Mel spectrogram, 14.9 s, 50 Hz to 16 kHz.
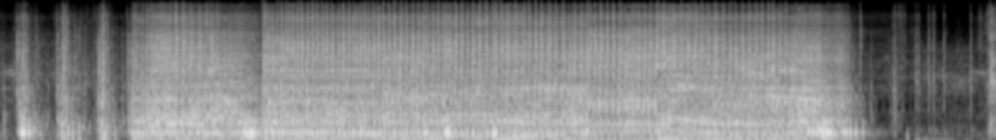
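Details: Yamaha YZ85 two-stroke after gear selector repair, fresh water and premium oil added: crisp crackle settling into a steady idle with a few clean throttle blips; engine runs evenly and sounds healthy.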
